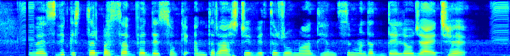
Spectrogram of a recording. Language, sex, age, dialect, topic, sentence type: Maithili, female, 18-24, Angika, banking, statement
